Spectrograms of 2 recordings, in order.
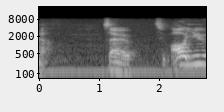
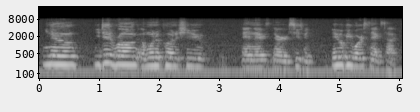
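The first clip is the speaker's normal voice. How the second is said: calm, softer parental scolding; calm talking to kid; 3 semitones higher, 5 dB quieter than usual. Shown as a demonstration. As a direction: explain it gently to your child. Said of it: "that's normal emotional talking".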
